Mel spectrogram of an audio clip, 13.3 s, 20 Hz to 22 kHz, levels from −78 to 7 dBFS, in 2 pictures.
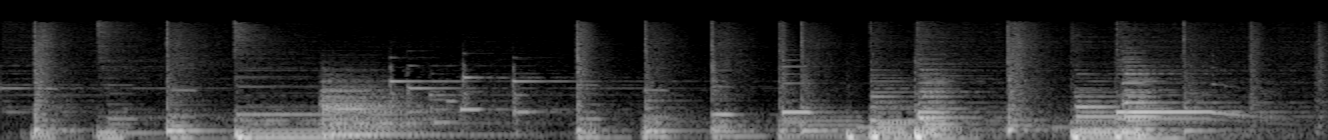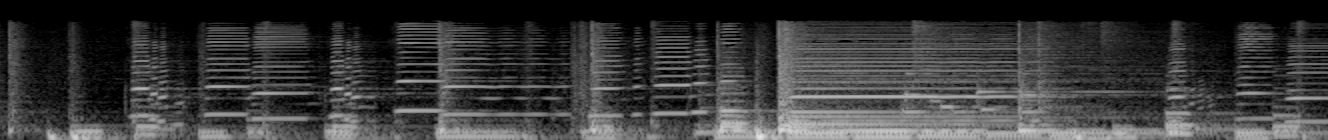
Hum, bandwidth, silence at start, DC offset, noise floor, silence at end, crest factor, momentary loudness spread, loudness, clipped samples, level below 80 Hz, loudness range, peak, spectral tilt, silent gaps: none; 13 kHz; 0 s; under 0.1%; -38 dBFS; 0 s; 20 dB; 14 LU; -20 LUFS; under 0.1%; -28 dBFS; 7 LU; 0 dBFS; -5.5 dB/octave; none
